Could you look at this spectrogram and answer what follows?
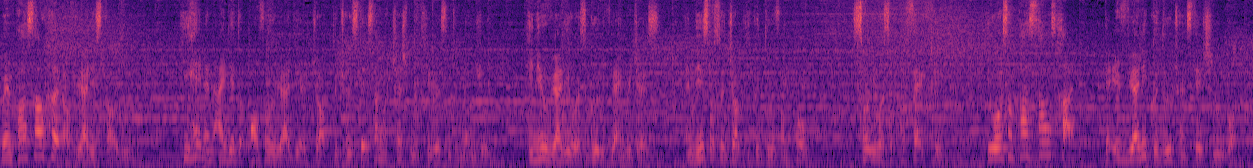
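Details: Adult narrator; ordinary fluent speech.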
